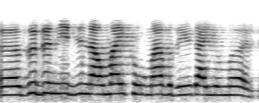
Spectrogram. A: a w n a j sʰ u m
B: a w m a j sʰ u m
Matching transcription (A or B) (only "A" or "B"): B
